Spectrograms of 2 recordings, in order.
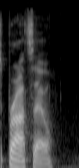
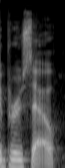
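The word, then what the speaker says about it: Brosseau: How do you say his name? Brosso? It's Brosso. I always say Brusso, but it's Brosso.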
